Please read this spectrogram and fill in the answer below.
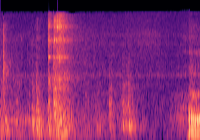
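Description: Handling noise from an old Little Giant pipe wrench being turned in the hand close to the microphone: a couple of light knocks and a short scrape in the first half second or so, then quieter.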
